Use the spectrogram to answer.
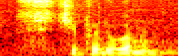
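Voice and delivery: very low, soft muttered grumble; grumbling self-talk. Acted. Husband stewing about his wife, muttering to himself. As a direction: mutter the complaint under your breath. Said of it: "my self-talk goes on all day".

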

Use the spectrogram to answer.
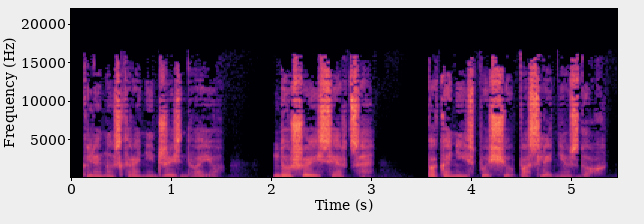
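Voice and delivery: soft, hushed vow; a quiet vow full of tenderness; doomed tenderness. A narrator's reading. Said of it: "звучала щемящая ... обречённая нежность".

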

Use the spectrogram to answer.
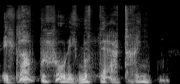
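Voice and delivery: put-on shaken old man after near drowning; stammering old man. A narrator's reading. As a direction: splutter it out, still half-drowned. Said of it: "stammelte der schändliche Alte".

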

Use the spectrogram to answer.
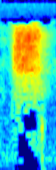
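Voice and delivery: soft unvoiced shush; hushing shh. Manager shushing the maid away from the phone, soft shush. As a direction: hush her quietly aside.

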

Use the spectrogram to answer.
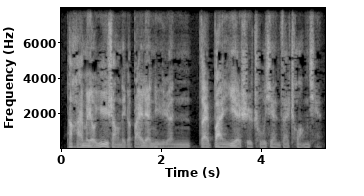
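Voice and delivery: ordinary delivery

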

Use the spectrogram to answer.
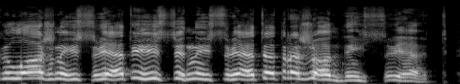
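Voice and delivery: high, slow, eerie seer voice; prophesying seer. A narrator's reading. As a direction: cry visions out in trance.

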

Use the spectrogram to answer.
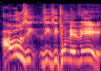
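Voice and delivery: high, loud yelp of pain; pain cry. Acted. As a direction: cry out as he is hurt. Man cries out in pain. (hoher, lauter Schmerzensschrei)

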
